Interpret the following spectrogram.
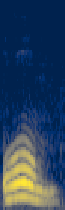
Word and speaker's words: Om: At the initial stage of creation, there was only the primordial sound Om, the combination of syllables A, that is A, U, and M. Om.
